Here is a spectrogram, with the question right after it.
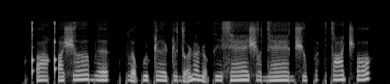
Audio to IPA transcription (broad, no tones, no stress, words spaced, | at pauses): kʼɒːqʼɒʃʌːbɜ | plɔ̰puʈɜː ʈʊdɔ̰ɳɑ ɳɔ̰kɪːsæːʃɔ dæːɡʃʊp | tˤæt͡ʃʼɔ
